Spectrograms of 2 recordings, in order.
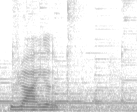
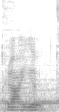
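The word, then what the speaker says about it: riot: अब वर्ड है रायट। इसकी करेक्ट प्रोनाउंसिएशन है रायट, तो इसको रियॉट ना कहे।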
